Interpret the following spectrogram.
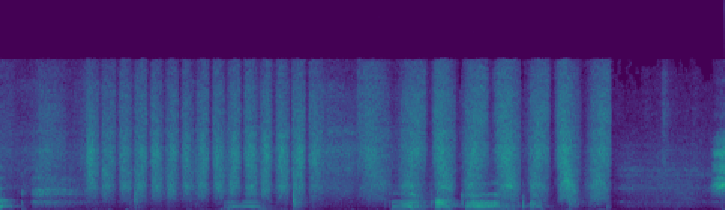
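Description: Hands rubbing briskly over the shirt on a patient's back close to the microphone: quick scratchy strokes several times a second. A voice murmurs softly twice in the middle.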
